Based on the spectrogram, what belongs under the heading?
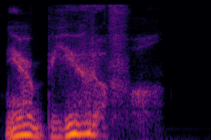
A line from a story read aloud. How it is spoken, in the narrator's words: he murmured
